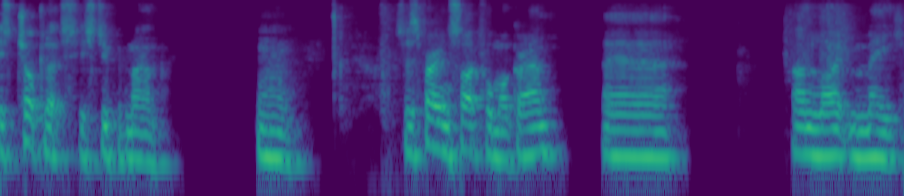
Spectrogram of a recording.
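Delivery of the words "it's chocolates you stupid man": quick, dry, dead-straight deadpan delivery. Telling a story about their gran answering a man, retelling her deadpan reply.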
